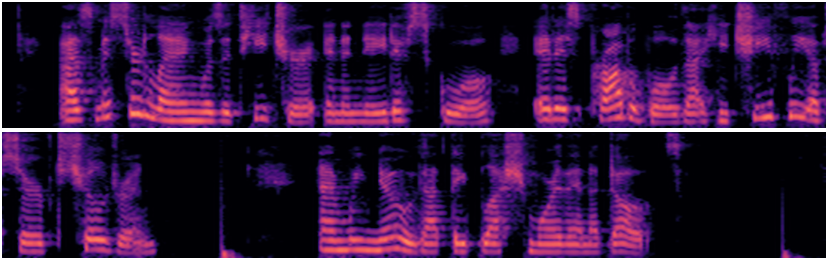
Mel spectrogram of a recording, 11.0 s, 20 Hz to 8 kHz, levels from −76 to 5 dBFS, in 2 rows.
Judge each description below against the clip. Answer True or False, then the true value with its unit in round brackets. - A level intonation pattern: False (4.1 semitones)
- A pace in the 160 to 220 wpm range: False (145 wpm)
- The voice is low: False (200 Hz)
